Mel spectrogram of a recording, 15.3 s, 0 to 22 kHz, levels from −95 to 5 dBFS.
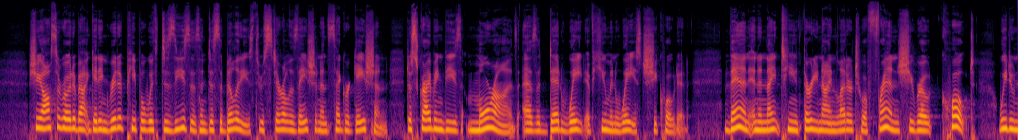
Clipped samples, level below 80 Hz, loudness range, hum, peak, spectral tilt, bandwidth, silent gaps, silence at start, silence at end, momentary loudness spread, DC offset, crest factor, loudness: under 0.1%; -46 dBFS; 3 LU; none; -4 dBFS; -6.5 dB/octave; 16 kHz; none; 0.45 s; 0 s; 9 LU; under 0.1%; 16 dB; -21 LUFS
